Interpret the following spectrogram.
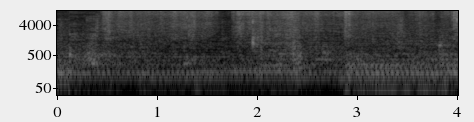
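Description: Faint rustling and handling of a plastic bag as bread is packed into it, with a few soft crinkles over low room hum.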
